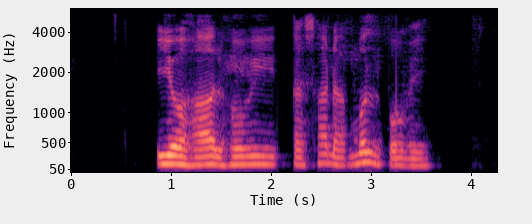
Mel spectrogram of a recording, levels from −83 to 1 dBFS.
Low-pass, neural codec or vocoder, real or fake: 5.4 kHz; none; real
